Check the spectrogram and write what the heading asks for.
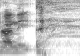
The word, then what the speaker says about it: Johniibo: Yes, you are saying that right, and you were right. I've been lurking in this chat, and you said it right, and you got the reasoning behind the name right. It is like Amiibo.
